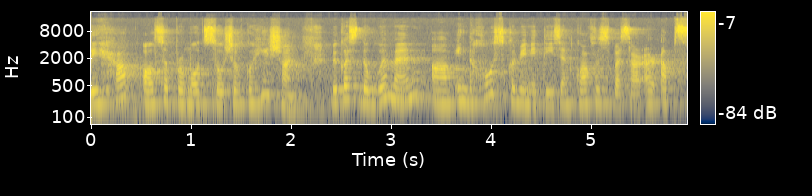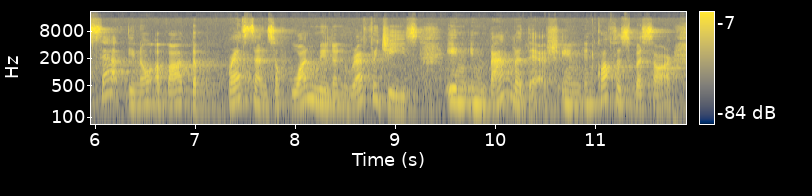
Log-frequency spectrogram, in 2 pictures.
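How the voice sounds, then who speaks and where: Noticeable background noise and audible room echo surround a woman with a medium pitch who speaks at a moderate pace with ordinary pitch variation. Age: 60s. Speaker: peace and women's rights advocate. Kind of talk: conference panel answer. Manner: halting, many fillers.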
